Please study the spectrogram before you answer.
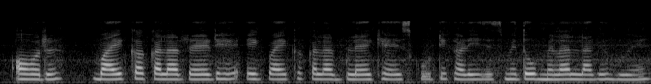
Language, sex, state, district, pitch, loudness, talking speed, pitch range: Hindi, female, Chhattisgarh, Rajnandgaon, 235 Hz, -27 LUFS, 195 wpm, 235-250 Hz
